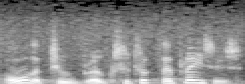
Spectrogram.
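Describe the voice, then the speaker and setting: A man's voice: high voice, wildly swooping pitch, slight background noise. An actor playing a canny former music-hall memory man, coaxing and slyly patient, in a radio crime drama. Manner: coaxing, teasing, deliberate. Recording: muffled radio drama recording.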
